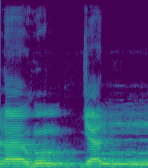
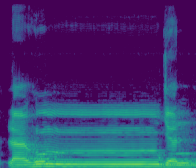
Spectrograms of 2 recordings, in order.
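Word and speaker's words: لهم جنات: Mim sukun bertemu jim kita bacanya dengan jelas. Jelas artinya apa? Jangan ada dengung. Karena kalau ini dibaca dengung, lahum jan. Nah, itu dengung. Jadi, mim sukun tidak ada dengung sama sekali. Lahum jannat.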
